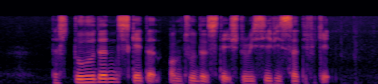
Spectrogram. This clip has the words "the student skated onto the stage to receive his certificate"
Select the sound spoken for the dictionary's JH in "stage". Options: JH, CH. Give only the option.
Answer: CH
